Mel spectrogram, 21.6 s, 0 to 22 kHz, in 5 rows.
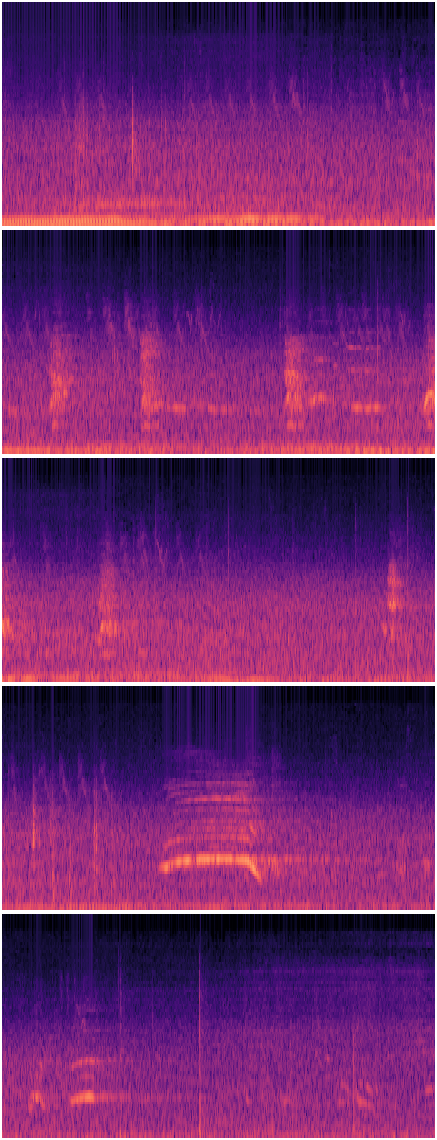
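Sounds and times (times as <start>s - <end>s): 
low rumble of traffic and machinery: 0.0s - 21.6s
voices: 0.0s - 21.6s
dogs barking: 4.3s - 10.9s, 12.3s - 13.2s.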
